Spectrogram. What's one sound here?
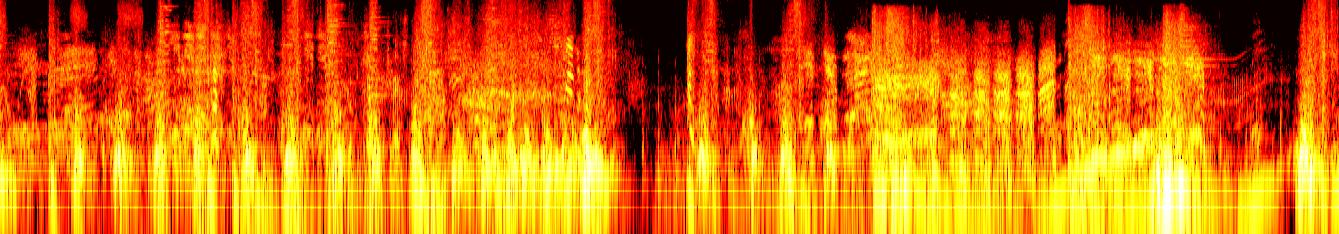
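Blades slash and hack into monsters with wet, heavy impacts.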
